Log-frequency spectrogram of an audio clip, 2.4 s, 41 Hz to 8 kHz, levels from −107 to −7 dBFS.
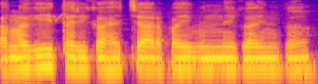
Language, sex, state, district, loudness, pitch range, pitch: Hindi, male, Uttar Pradesh, Muzaffarnagar, -16 LUFS, 105-110 Hz, 105 Hz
